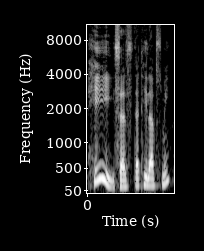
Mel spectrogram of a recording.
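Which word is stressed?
he. The stress falls on the first word, he. That particular person is the one who says it. "Stress है ही पे।"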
